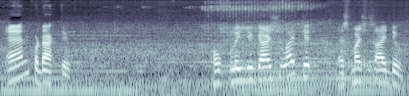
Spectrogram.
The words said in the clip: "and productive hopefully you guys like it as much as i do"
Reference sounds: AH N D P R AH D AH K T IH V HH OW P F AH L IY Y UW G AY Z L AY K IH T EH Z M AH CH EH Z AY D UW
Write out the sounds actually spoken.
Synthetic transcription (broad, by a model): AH N P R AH D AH K T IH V HH OW P F AH L IY Y UW G AY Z L AY K IH T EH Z M AH CH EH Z AY D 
